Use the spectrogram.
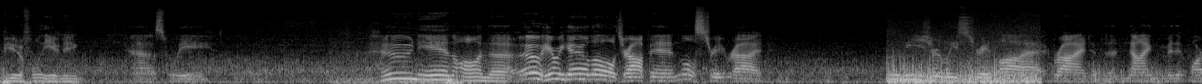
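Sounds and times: man speaking: 0:00.0 - 0:02.2, 0:03.7 - 0:07.7, 0:08.9 - 0:12.0
faint surf hiss: 0:00.0 - 0:12.0
wind buffeting microphone: 0:00.0 - 0:12.0.

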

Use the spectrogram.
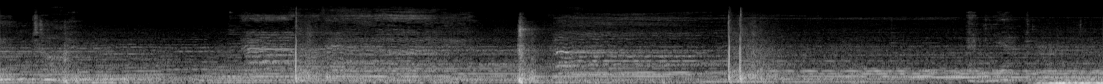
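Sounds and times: sustained music tones: 0:00.0 - 0:11.0.

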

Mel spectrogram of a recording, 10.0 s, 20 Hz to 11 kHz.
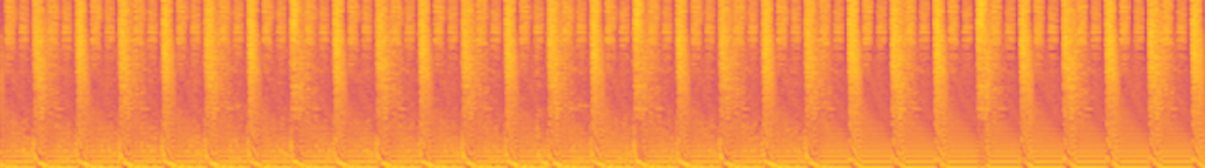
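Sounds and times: kick drum with dropping pitch: 0:00.0 - 0:09.4
fast techno music: 0:00.0 - 0:10.0
steady low drone: 0:02.6 - 0:08.0.

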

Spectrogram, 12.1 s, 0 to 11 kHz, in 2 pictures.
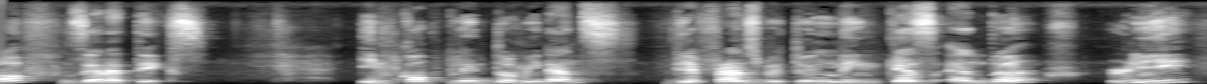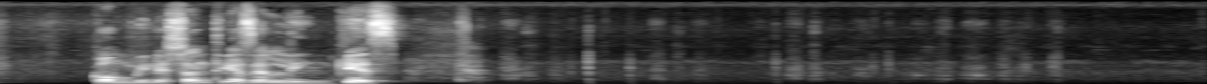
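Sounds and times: pen scratching on paper: 0:08.5 - 0:11.3.

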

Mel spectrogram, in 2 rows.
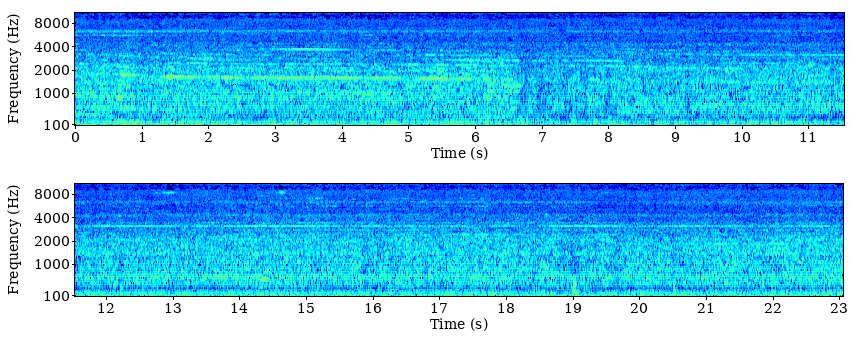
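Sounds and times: crane diesel engine running: 0:00.0 - 0:23.0.

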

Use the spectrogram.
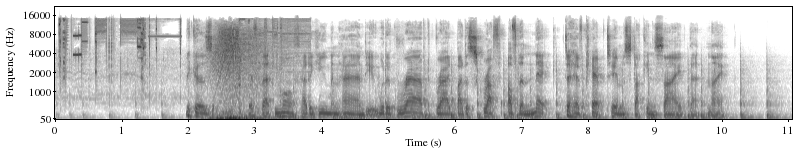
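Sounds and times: electronic glitch and static effects: 0:00.3 - 0:03.8
background music with steady beat: 0:03.0 - 0:11.0.

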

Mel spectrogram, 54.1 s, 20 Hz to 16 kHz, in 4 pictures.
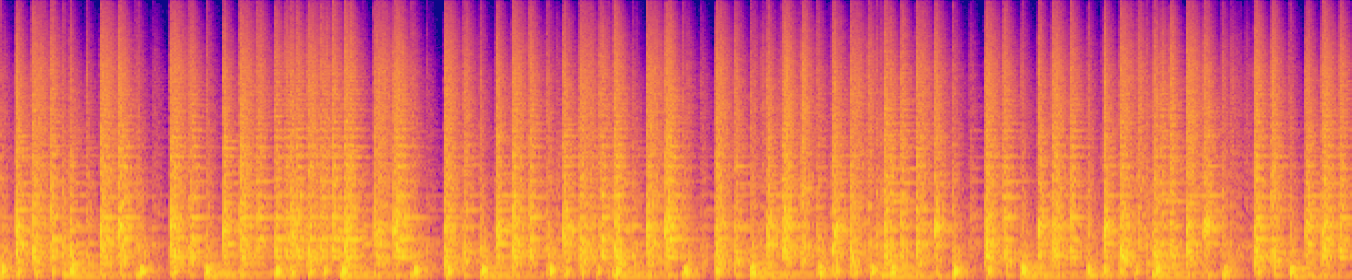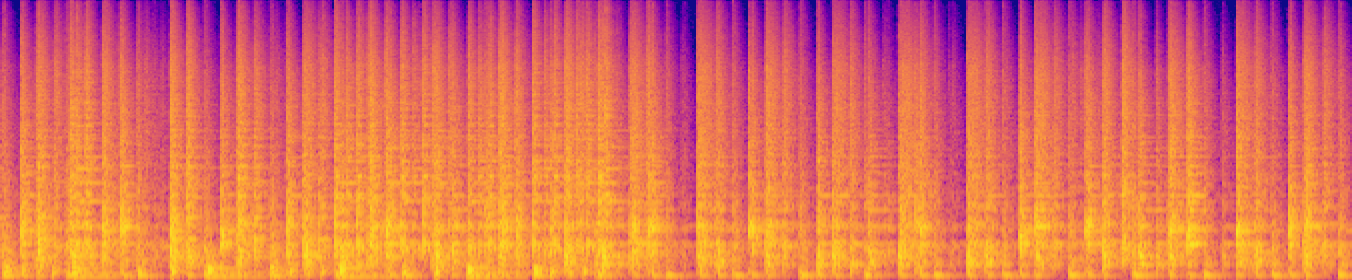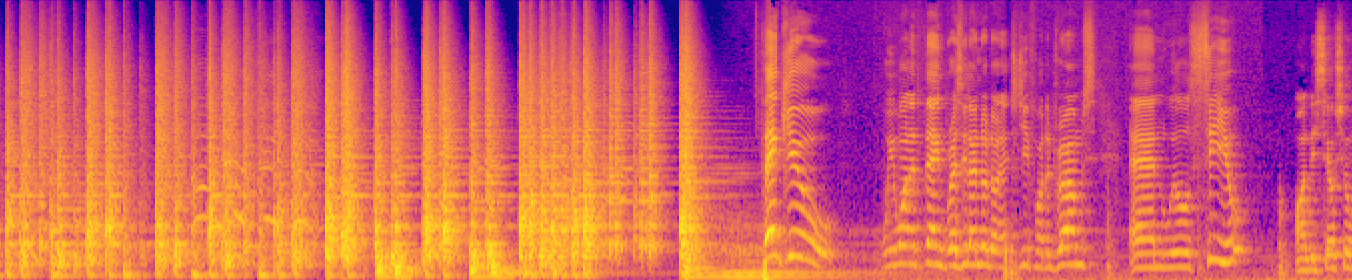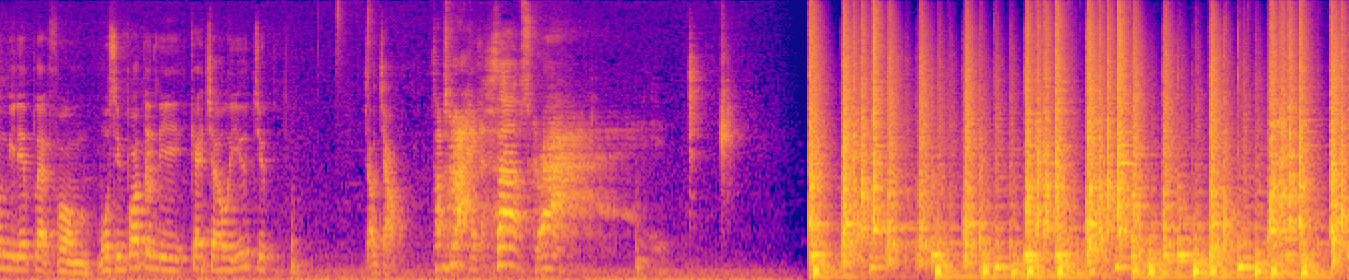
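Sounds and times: percussion ensemble drumming: 0:00.0 - 0:35.4, 0:48.6 - 0:54.0.

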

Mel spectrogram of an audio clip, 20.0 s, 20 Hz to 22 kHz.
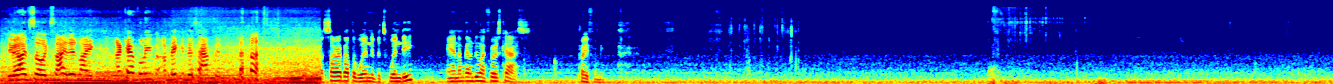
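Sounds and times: wind buffeting microphone: 0:16.0 - 0:16.9.

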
